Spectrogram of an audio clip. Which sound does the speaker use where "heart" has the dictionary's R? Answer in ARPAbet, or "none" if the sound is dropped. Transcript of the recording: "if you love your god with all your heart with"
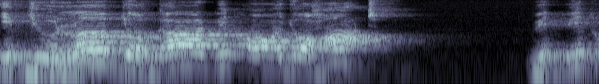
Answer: W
